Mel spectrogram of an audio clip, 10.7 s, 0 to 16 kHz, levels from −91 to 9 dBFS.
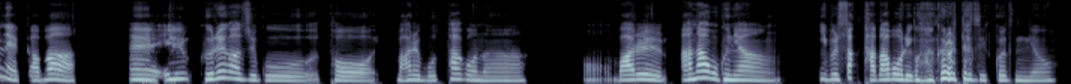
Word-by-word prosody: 낼까 200 - -3
봐 210 -4 +2 0.6
예, 220 -2 +2
일 240 +2 +1
그래 250 +6 +2
가지고 195 -8 -3
더 180 -3 -1 0.2
말을 200 +2 -2
못 185 +1 -8
하거나 180 -6 -3 0.6
어 215 0 -13
말을 210 -1 +2
안 230 +5 +3
하고 285 -4 +6
그냥 200 -5 +1 0.4
입을 225 -1 -2
싹 280 +5 -1
닫아 210 +2 +3
버리거나 200 -4 +2
그럴 250 -1 +6
때도 220 -4 -1
있거든요. 180 -1 -5
205 Hz, 235 characters per minute, -23 LUFS, 185-225 Hz, 0.6 s, 하고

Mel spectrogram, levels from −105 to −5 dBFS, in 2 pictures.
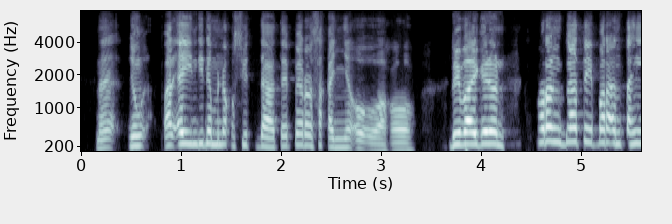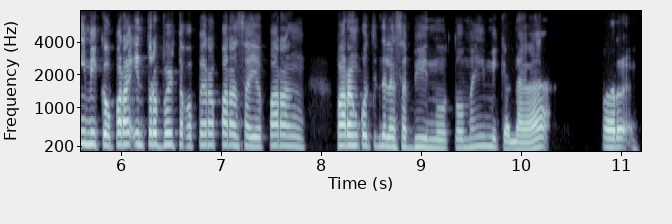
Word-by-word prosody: na 170 +1 -2 0.2
yung 210 +1 +2 0.2
ay 220 +3 +5
ay - - +4
hindi 245 - -2
naman 240 -1 +1
ako - - -21
sweet 225 -1 -10
dati, 190 +1 +1
pero 225 -1 0
sa 220 - -9
kanya 180 -1 -2
oo 145 -5 -1
ako, 135 +1 -2 0.3
di - - +2
ba, 245 - +12
ganun. 250 -2 +7 0.3
Parang 290 +1 +6
dati 285 +1 +2
parang 270 -1 +4
ang 245 - -8
tahimik 245 -2 0
ko, 220 - +1
parang 240 +2 0
introvert 235 0 -2
ako, 205 -2 -6
pero 225 +1 -5
parang 225 -2 -3
sayo 195 -2 -5
parang 210 -2 -5 0.3
parang 215 0 +2
konti 210 -1 -6
na 200 -1 -2
lang 185 - -11
sabihin 185 -1 -6
mo, 165 -1 -8
"Tumahimik 185 +1 -10
ka - - -3
na 140 - -3
nga 150 - -1 0.6
para" 180 +1 0
215 Hz, 220 wpm, -23 LUFS, 185-240 Hz, 0.6 s, ba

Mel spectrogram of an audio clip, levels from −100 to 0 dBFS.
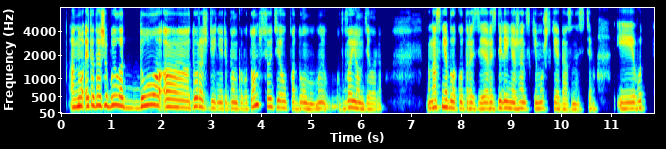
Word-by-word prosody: Но 225 +4 +4
это 235 +3 +4
даже 255 0 +5
было 255 +1 +4
до, 210 0 +3
э, - - -4
до 230 +4 +3
рождения 180 -5 -2
ребёнка. 165 0 -5
Вот 165 +4 -11
он 265 +5 +4
всё 220 -5 -3
делал 195 -3 -3
по 170 0 -8
дому, 160 -2 -3
мы 170 0 -3
вдвоём 190 -6 -2
делали. 150 -1 -9 0.9
У 175 - -4
нас 200 +2 0
не 210 -1 +5
было 185 -2 +1
какого-то 170 0 -5
разде 165 0 -2
разделения: 175 0 +1
женские 165 -1 -4
и - - -2
мужские 170 -1 -4
обязанности. 145 0 -8 0.5
И 165 +1 0
вот 190 0 -4
так 175 - -28
175 Hz, 160 wpm, -22 LUFS, 165-210 Hz, 0.9 s, даже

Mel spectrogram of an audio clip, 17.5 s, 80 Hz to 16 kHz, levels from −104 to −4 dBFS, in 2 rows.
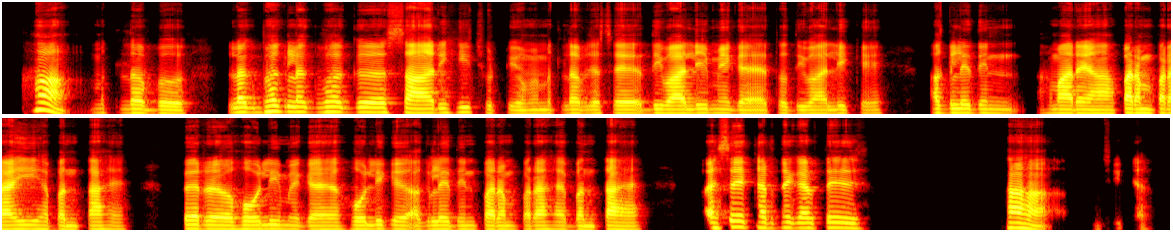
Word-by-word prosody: हाँ, 230 0 +2
मतलब 120 -4 -3 0.3
लगभग-लगभग 160 0 0 0.3
सारी 135 -2 +5
ही 155 0 -3
छुट्टियों 115 -6 -9
में, 110 - -7
मतलब 115 +1 -4
जैसे 120 0 0
दिवाली 120 +1 +2
में 125 -1 -3
गए, 115 -1 0
तो 115 - -9
दिवाली 115 +2 -3
के 115 0 -11 0.4
अगले 130 +1 -1
दिन, 125 -2 -8 0.2
हमारे 120 0 +3
यहाँ 115 -1 +2
परंपरा 125 -1 +5
ही 130 +1 +3
है 120 - -4
बनता 120 0 -1
है। 115 -1 -8 0.5
फिर 135 -1 +2 0.2
होली 125 +1 0
में 120 -2 -6
गए, 115 0 +1
होली 125 +1 -1
के 125 -1 -3
अगले 120 +1 -2
दिन 120 0 -8
परंपरा 115 0 0
है, 120 0 -4
बनता 115 +1 +2
है, 110 0 -4 0.5
ऐसे 190 +4 +3
करते-करते 165 -2 0 1.1
हाँ, - - +8
हाँ, - - +3 0.4
ठीक - - -26
है। - - -19
120 Hz, 145 wpm, -25 LUFS, 115-135 Hz, 1.1 s, हाँ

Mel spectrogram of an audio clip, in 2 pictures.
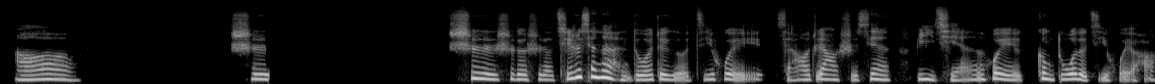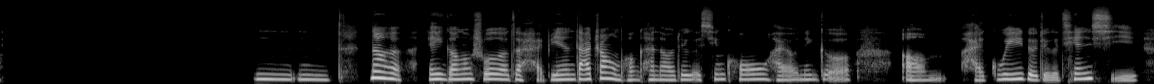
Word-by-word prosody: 哦。 220 -2 0 1.5
是。 240 -2 +1 1.8
是， 260 -5 +3
是 240 +3 -4
的 230 -1 +2
是 225 +2 -5
的。 210 -1 -3
其 260 - +1
实 335 - +9
现 345 -1 +6
在 315 -2 +10
很 210 -5 -3
多 215 +1 +2
这 235 -1 +2
个 - - -2
机 225 +5 -5
会 240 -1 -1
想 - - -8
要 220 +2 -1
这 - - -1
样 230 -2 +1
实 205 0 -6
现 220 +1 0 0.2
比 235 0 +1
以 225 - -1
前 205 +4 -3
会 230 -3 +3
更 260 -4 +2
多 235 +2 +4
的 230 - +4
机 - - -6
会 - - -5
哈。 - - -7 2.5
嗯 235 -2 -1
嗯。 220 -2 -3 0.4
那， 295 -4 +6 0.3
诶， 240 - +3
你 245 - +3
刚 230 0 +2
刚 245 +1 +1
说 245 0 +1
了 230 -2 +1
在 225 +1 -1
海 210 - -6
边 225 +1 0
搭 240 0 +3
帐 270 -3 +2
篷 205 0 -6
看 215 +1 -4
到 210 -1 -2
这 215 +1 -2
个 215 - -4
星 240 +3 -5
空， 235 +1 -2
还 205 -2 -4
有 205 +2 -4
那 225 0 -4
个， 220 - -6 0.5
呃， 100 0 -1 0.3
海 195 -1 -5
龟 240 +6 +1
的 225 -5 +2
这 105 - -4
个 105 - -3
迁 255 - +2
徙， 95 - -5
230 Hz, 170 characters per minute, -22 LUFS, 215-245 Hz, 2.5 s, 在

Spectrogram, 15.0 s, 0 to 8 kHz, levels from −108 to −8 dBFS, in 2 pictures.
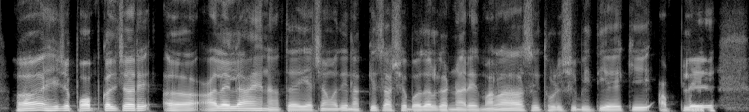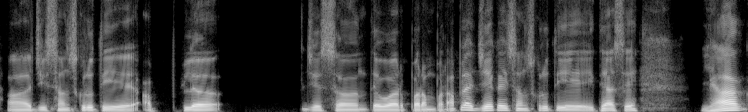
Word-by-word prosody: हां, 130 +7 +4
हे 135 +2 +1
J 150 +2 +2
pop 130 0 +5
culture 135 +1 +4 0.2
अ, 120 - 0
आलेलं 120 +3 +4
आहे 125 -1 +2
ना. 110 -4 -2
तर 110 -1 +2
याच्यामध्ये 115 +3 -1
नक्कीच 115 +2 -4
असे 110 +1 -2
बदल 110 +2 +2
घडणार 100 -1 -2
आहेत. 95 -1 -1
मला 110 +6 +1
अशी 115 +1 -4
थोडीशी 105 0 -5
भीती 95 +2 -3
आहे 100 +1 +2
की 110 0 0 0.2
आपले 110 +4 0 0.6
अ, 95 0 -1
जी 110 +1 -4
संस्कृती 105 -1 -2
आहे, 90 - -1
आपलं 110 +1 0 0.9
जे 105 0 -2
सण, 100 -1 -2
त्योहार, 100 -1 +3
परंपरा, 100 +2 -1
आपल्या 155 +7 +1
जे 130 +2 +4
काही 150 +1 +1
संस्कृती 120 -1 -3
आहे, 105 -1 0
इतिहास 115 +1 0
आहे. 110 - +2 0.8
ह्या 125 +10 +7
110 Hz, 160 wpm, -24 LUFS, 100-120 Hz, 0.9 s, ह्या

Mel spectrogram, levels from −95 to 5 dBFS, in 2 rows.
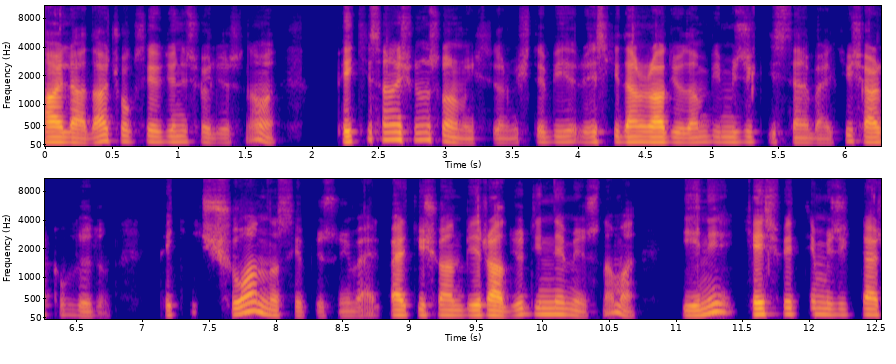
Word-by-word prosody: hâlâ 115 -4 +7
daha 140 - +3
çok 135 -3 -7
sevdiğini 125 -1 -3
söylüyorsun 105 -4 -12
ama - - -3 0.4
peki, 120 +8 +2
sana 170 0 +3
şunu 170 0 -5
sormak 100 -10 -2
istiyorum: 95 +1 -13
İşte, 115 +3 -11
bir 125 0 -7
eskiden 120 +1 +1
radyodan 115 0 +5
bir 120 - -9
müzik 115 0 -8
listene 105 -1 -8
belki 95 +8 -10
şarkı 115 -1 0
buluyordun. 100 -6 -10 0.3
Peki, - - -10
şu 135 - 0
an 195 -5 +4
nasıl 115 -3 -5
yapıyorsun? 100 0 -15
Be - - -11
belki 115 0 +3
şu 120 - -3
an 115 -1 0
bir 115 0 +2
radyo 115 +5 +5
dinlemiyorsun 135 -8 -3
ama - - -5 0.3
yeni 155 - +1
keşfettiğin 140 +1 +3
müzikler 125 0 0
120 Hz, 175 wpm, -25 LUFS, 110-130 Hz, 0.4 s, hâlâ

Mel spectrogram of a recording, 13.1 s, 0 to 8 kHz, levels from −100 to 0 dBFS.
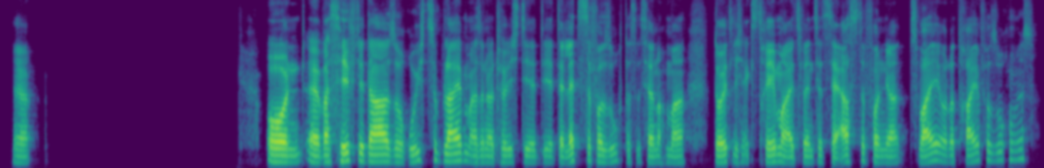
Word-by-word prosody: Ja. 105 -1 -5 2.9
Und, 120 0 +6
äh, 110 -1 +3
was 120 0 +3
hilft 135 +1 +3
dir, 135 - +1
da 125 0 +7
so 115 -1 -4
ruhig 120 +6 -6
zu 155 - -7
bleiben? 135 0 +3
Also, 115 0 -3
natürlich 115 +1 -6
der 115 -2 -6
der 110 0 -10
der - - -3
letzte - - +1
Versuch, 120 +3 -5
das 115 - -14
ist - - -14
ja 110 - 0
noch 110 - -7
mal 110 -1 -3 0.3
deutlich - - -1
extremer, 120 +2 -1
als 105 - -3
wenn's 110 -1 -4
jetzt - - -6
der - - +1
1. - - -1
von 110 0 -3
ja 110 0 -3
2 110 +7 +1
oder 120 -1 -5
3 115 +5 -3
Versuchen 150 +2 -12
ist. 175 +1 -14
115 Hz, 170 wpm, -23 LUFS, 110-130 Hz, 2.9 s, da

